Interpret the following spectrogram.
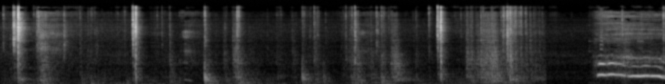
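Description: Manual staple gun firing staples through wire hardware cloth into wooden framing: several sharp clacks at irregular intervals, with the mesh scraping and rattling between shots. Near the end comes a short, loud sound with a falling pitch.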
